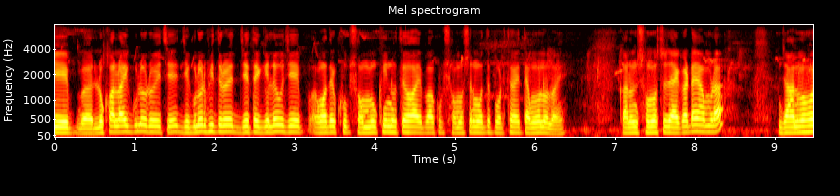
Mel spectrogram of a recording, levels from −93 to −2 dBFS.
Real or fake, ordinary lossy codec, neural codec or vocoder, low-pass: real; none; none; none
